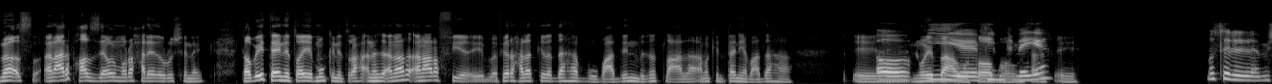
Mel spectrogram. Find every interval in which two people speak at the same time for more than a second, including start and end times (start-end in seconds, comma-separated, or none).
8.8-10.5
